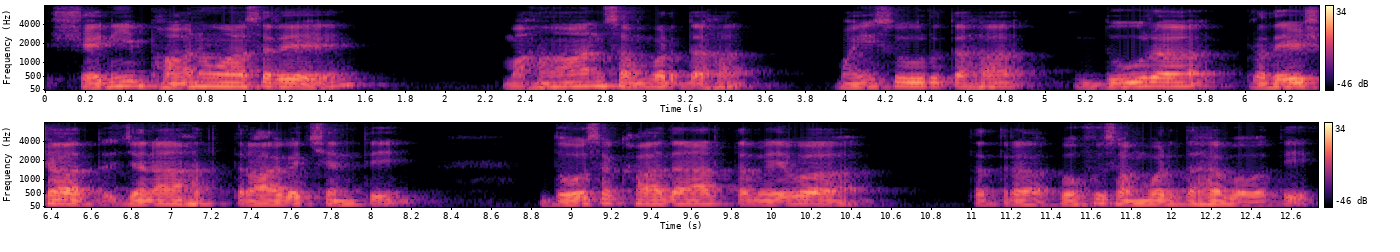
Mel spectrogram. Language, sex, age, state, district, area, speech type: Sanskrit, male, 45-60, Andhra Pradesh, Kurnool, rural, spontaneous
